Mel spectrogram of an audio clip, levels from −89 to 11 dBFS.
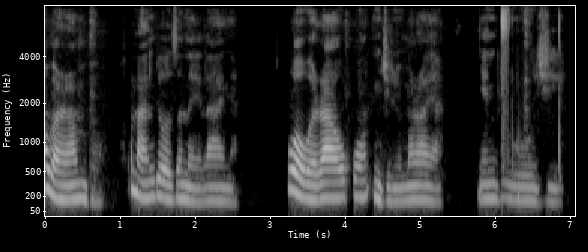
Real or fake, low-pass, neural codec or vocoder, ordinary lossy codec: real; none; none; none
